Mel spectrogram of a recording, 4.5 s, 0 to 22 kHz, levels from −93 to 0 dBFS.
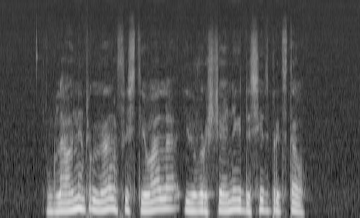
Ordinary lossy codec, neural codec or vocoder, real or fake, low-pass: none; vocoder, 44.1 kHz, 128 mel bands, Pupu-Vocoder; fake; none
